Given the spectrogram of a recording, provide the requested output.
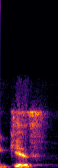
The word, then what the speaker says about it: GIF: Now the GIF or JIF, depending on your school of thought of how to pronounce movable pictures or moving pictures, is meant to just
